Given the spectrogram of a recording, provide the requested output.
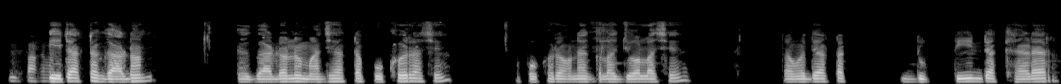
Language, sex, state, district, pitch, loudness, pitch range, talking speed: Bengali, male, West Bengal, Malda, 135 Hz, -17 LUFS, 125-145 Hz, 120 wpm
